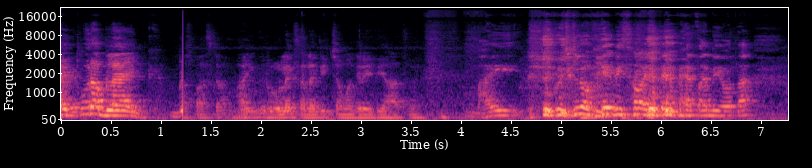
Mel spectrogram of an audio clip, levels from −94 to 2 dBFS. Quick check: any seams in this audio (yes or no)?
yes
